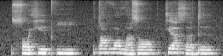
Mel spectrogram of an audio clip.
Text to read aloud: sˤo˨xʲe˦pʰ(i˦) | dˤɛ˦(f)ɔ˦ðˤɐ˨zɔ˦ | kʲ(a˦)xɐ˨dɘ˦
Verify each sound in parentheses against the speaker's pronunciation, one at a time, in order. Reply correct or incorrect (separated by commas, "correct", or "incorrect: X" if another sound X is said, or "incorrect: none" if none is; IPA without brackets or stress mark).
correct, incorrect: v, correct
